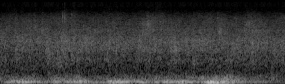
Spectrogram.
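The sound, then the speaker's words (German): Low rolling thunder rumbles beneath a steady hiss of falling rain, the rumble swelling louder briefly toward the end. “Und als dann dieses Donnergrollen mich aus dem Bett gerissen hat, dachte ich, das ist es.”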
